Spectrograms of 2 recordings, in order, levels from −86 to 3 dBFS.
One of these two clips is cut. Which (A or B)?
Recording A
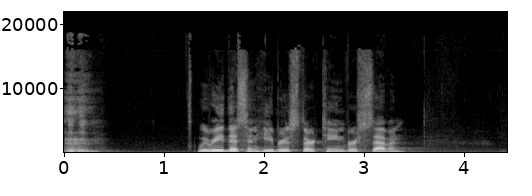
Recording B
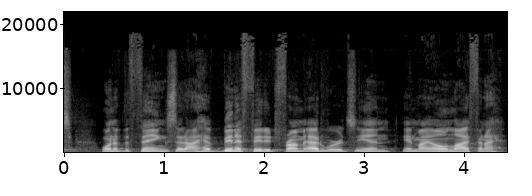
B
